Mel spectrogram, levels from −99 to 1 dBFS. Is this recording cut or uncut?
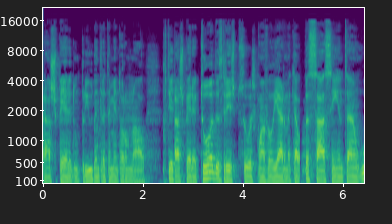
cut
